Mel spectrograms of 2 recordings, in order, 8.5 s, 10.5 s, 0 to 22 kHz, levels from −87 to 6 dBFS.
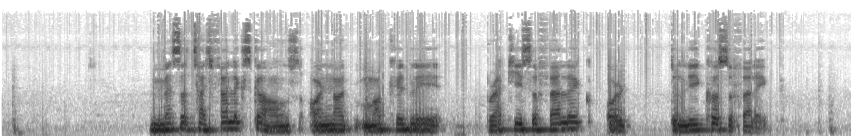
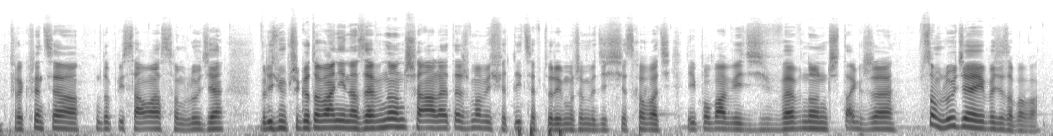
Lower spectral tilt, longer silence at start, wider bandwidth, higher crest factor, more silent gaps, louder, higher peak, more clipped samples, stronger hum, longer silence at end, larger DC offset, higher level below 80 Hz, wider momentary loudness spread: about the same, -5.5 dB/octave vs -5 dB/octave; first, 0.15 s vs 0 s; first, 16.5 kHz vs 13.5 kHz; about the same, 14 dB vs 18 dB; neither; first, -14 LUFS vs -24 LUFS; first, 0 dBFS vs -6 dBFS; neither; neither; about the same, 0.15 s vs 0.1 s; neither; first, -42 dBFS vs -48 dBFS; second, 7 LU vs 12 LU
